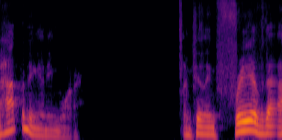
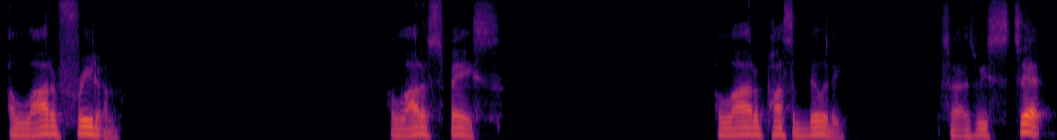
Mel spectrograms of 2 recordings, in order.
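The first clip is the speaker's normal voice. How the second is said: guided meditation; 3 semitones lower, 4 dB quieter than usual. Acted. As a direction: ease them into stillness. Meditation guidance.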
